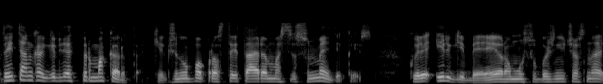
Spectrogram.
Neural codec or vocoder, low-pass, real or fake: codec, 16 kHz, 4 kbps, X-Codec, WavLM features, trained on Multilingual LibriSpeech; 7.2 kHz; fake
